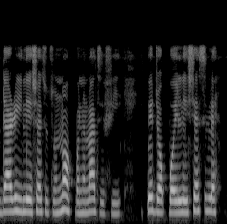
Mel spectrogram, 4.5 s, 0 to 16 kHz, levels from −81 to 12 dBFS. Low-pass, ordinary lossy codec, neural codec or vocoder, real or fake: 7.2 kHz; none; none; real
